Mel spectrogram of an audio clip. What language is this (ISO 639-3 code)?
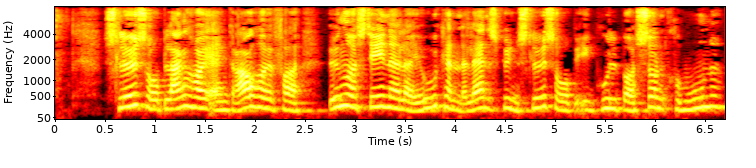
dan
